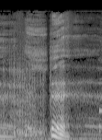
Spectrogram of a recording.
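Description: A cartoon voice gives one low, falling groan about a second in, the sound of the sleeping tree character.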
